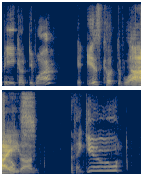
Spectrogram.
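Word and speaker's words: Côte d'Ivoire: The hint is I had to look up the pronunciation for this country on the French pronunciation Oh, website. Louisa, could it be Cote d'Ivoire? it is Cote d'Ivoire.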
